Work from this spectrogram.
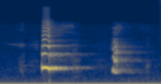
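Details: Sleepy mastiff puppy "talking": a sharp, bright whimpering yelp with a short sliding tail, then after a pause of almost a second a second, softer whining note, in a quiet room.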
